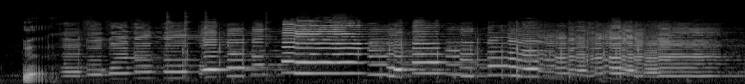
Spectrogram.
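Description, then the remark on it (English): An aerophone digital wind instrument plays a lively, brassy melody of quick, distinct notes with some longer held tones, loud, following a short breathy burst at the start, with no talking. “Uh, it's called an aerophone.”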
